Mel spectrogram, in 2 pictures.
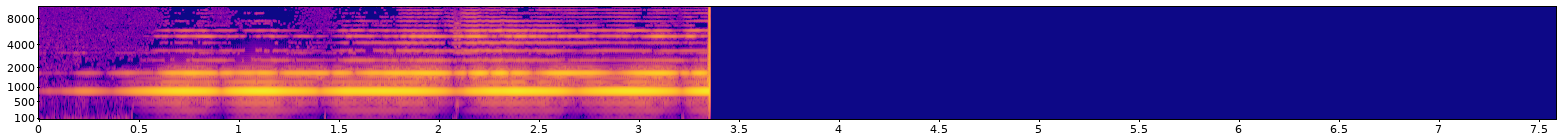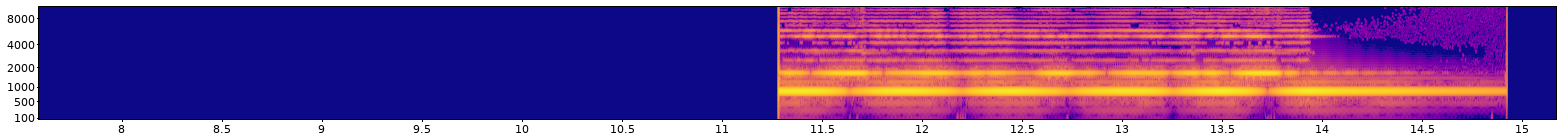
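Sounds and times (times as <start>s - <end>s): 
tall narrow crystal glass musical tone from rubbing: 0.2s - 3.4s, 11.3s - 14.7s.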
